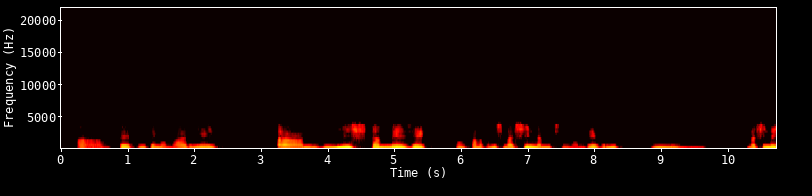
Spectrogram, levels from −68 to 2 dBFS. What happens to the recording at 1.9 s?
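At 1.9 s the speech shows tandem speech coding, present throughout the clip. The signal sounds passed through two speech coders in series, consistent with G.726 followed by AMR-NB, each re-encoding the previous one's errors. The result is rough, muffled, warbly speech with nothing above 3.8 kHz.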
